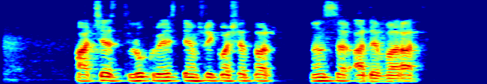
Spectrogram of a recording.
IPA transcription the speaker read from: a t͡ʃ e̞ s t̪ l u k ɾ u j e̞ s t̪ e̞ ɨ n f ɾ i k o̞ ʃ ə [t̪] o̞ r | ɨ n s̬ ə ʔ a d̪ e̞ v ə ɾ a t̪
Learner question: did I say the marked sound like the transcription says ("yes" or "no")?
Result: yes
